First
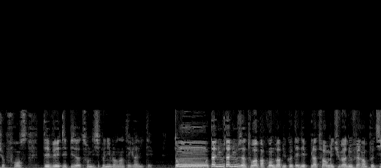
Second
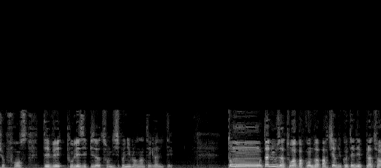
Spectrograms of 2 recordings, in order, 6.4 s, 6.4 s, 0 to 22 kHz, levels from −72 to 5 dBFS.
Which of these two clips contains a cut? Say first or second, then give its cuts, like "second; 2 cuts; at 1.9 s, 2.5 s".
first; 4 cuts; at 1.0 s, 2.7 s, 3.7 s, 4.7 s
